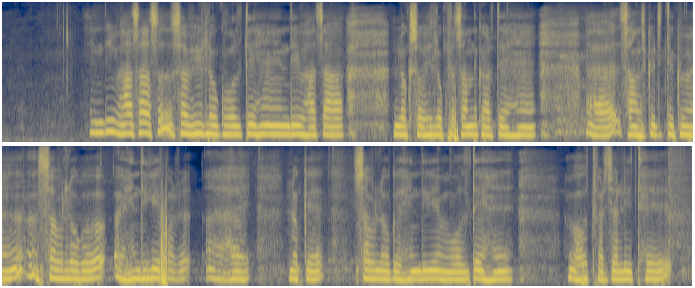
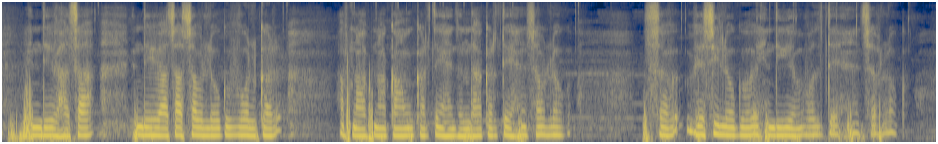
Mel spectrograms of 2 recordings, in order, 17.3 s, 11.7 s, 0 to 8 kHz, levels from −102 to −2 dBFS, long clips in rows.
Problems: constant background noise, background conversations at intervals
